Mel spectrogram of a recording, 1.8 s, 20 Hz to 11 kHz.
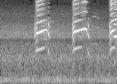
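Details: Bald eagle sitting on its nest rock one afternoon in July 2018, giving call outs: three high, squeaky, slightly rising piping notes, each about a fifth of a second, spaced roughly half a second apart.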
